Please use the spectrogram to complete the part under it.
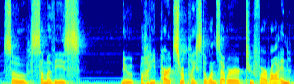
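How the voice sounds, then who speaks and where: Resurrected, grieving mother for audio drama played by a woman: slow, anguished delivery in long reverb, music beneath. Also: mid-range voice, fairly even intonation, lightly acted. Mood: wary, questioning. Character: grieving, stitched-together woman brought back from death.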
